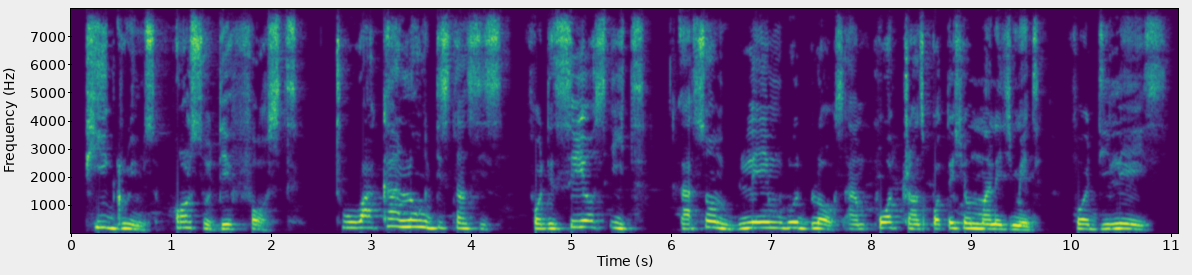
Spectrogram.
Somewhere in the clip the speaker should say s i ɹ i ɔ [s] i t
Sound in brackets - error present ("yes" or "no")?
no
